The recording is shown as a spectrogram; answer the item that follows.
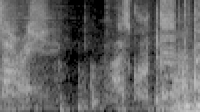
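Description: Quiet whispered speech.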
